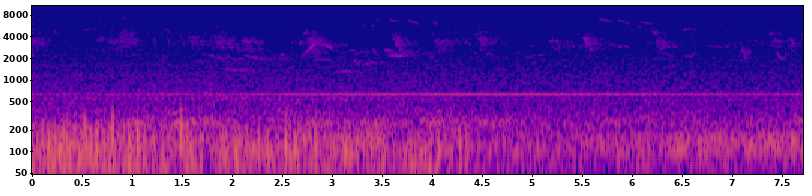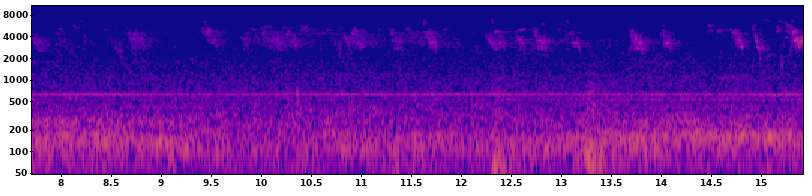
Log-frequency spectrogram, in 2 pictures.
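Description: Small songbirds chirping and singing in many short, high notes throughout, over a low rumble that is stronger in the first few seconds and a faint steady hum.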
